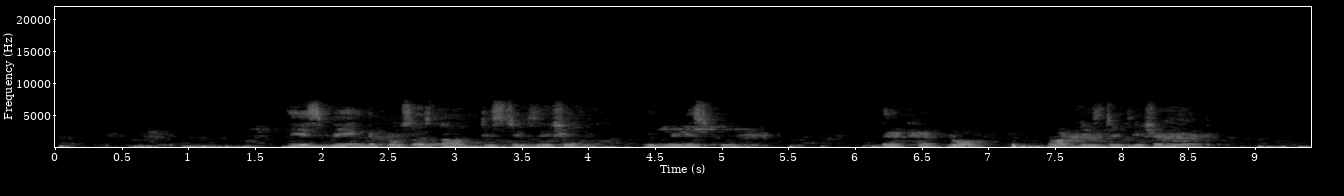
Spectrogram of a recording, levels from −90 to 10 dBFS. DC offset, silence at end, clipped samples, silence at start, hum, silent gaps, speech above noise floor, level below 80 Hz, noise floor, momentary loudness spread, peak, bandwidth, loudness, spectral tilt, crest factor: under 0.1%; 0 s; under 0.1%; 0.05 s; none; none; 29 dB; -68 dBFS; -69 dBFS; 15 LU; -16 dBFS; 7.4 kHz; -41 LUFS; -7 dB/octave; 26 dB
